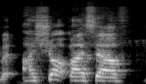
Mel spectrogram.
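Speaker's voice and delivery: put-on accidental British accent. Retelling what a guy said after he shot himself, accidental british accent. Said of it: "I'm going to do a British accent on accident".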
